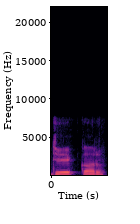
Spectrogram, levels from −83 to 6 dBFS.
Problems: constant background noise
